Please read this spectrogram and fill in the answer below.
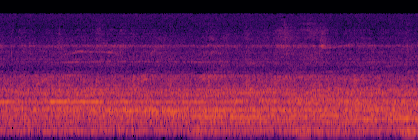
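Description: Steady arena crowd noise from a hockey broadcast, heard through a television's speaker.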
